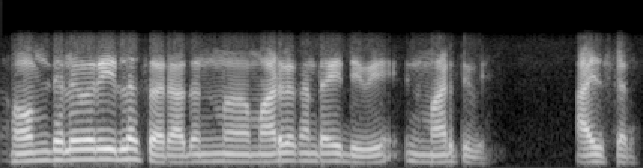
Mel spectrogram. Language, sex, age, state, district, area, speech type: Kannada, male, 18-30, Karnataka, Uttara Kannada, rural, conversation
